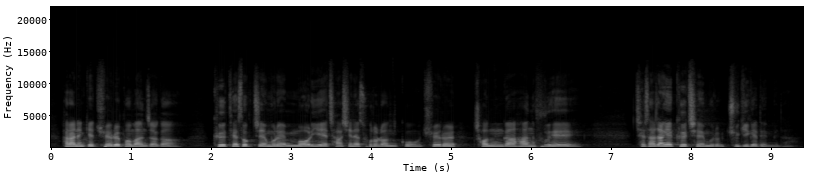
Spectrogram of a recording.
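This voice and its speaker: Korean pastor preaching with dramatic dynamics. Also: male voice, on the high side. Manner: dramatic swings from loud emphasis to hushed near-whispers; asks questions and answers them himself. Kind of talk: sermon. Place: church.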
